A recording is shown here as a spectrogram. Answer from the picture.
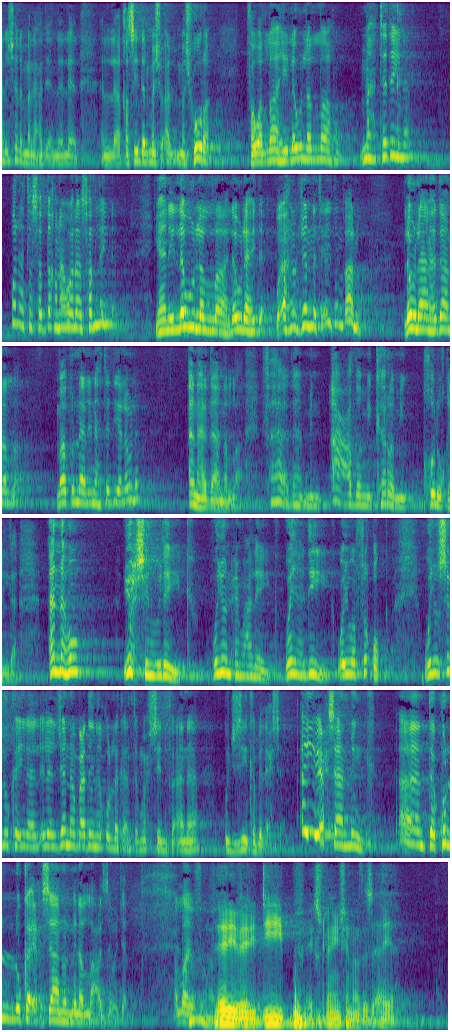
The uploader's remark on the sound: Programme at the Houghton Masjid (West Street)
